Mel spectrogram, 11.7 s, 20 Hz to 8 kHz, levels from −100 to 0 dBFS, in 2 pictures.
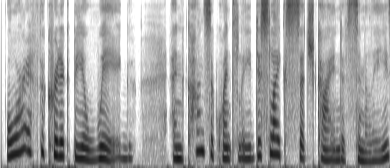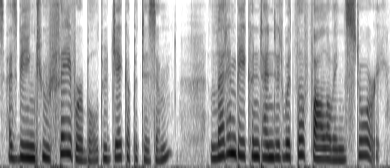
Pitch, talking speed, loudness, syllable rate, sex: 220 Hz, 145 wpm, -18 LUFS, 4.6 syllables/s, female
